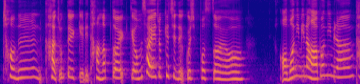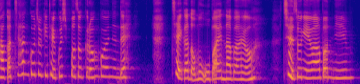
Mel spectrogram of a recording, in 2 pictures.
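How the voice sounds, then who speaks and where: A woman's voice: high voice, animated, measured pace, a bit bright, pitched above the performer's own voice. A woman voicing a scheming young daughter-in-law in a told story, with a sugary, pleading, whiny manner. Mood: tearful pleading. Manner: sugary, pleading, tearful whine. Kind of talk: storytelling radio drama reading.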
